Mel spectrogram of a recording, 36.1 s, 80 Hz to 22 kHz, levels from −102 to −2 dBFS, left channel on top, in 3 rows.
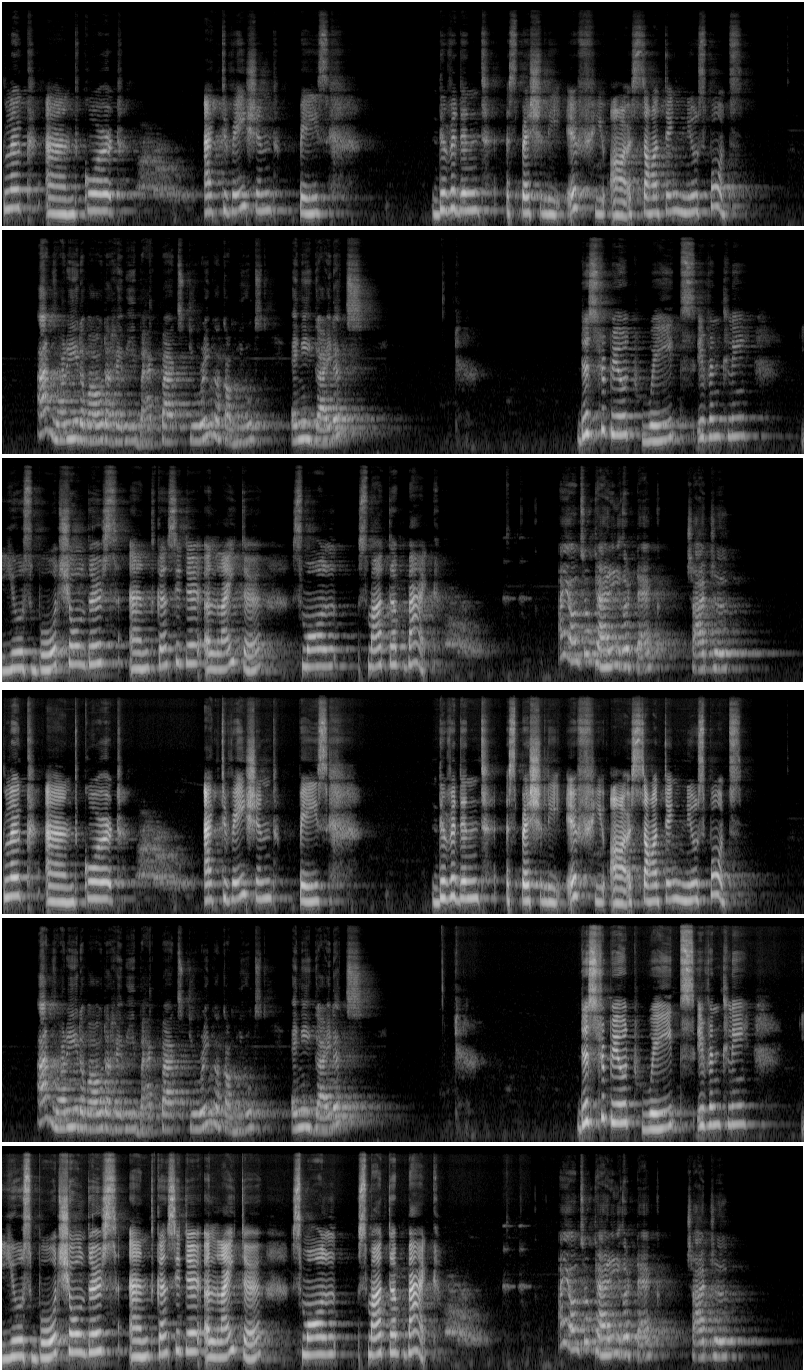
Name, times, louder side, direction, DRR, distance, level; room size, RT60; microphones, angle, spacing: voice 1, 0.0-2.6 3.0-4.1 4.5-5.3 6.4-11.0 18.8-18.9 20.7-23.5 24.0-29.1 29.4-31.2, right 6 dB, 85° right, 0.6 m, -33 dB
voice 2, 12.6-15.9 16.4-17.4 32.4-33.9 34.3-34.9, equal, 5° right, 2.0 m, -39 dB
25.0 x 22.5 x 6.4 m
head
